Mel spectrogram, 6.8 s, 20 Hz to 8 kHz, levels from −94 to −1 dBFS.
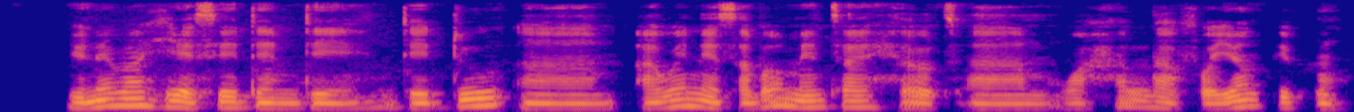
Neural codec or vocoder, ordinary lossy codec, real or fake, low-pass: none; Opus, 64 kbps; real; 7.2 kHz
